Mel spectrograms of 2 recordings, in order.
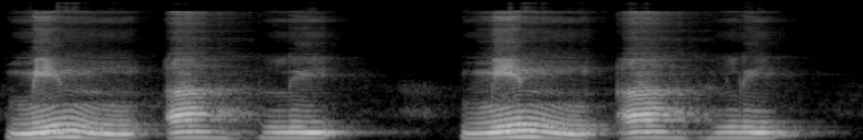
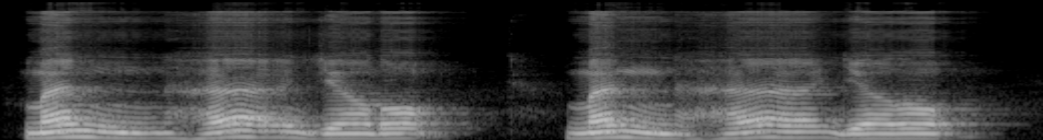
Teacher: huruf-huruf izhar di sini makhrajnya adalah dari tenggorokan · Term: izhar halki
